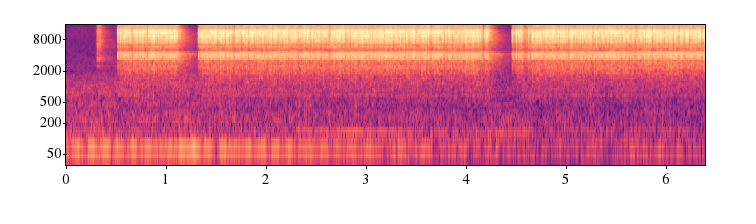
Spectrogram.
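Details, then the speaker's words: Buzz coil with ammeter in series, points being adjusted: high, steady vibrator buzz with brief dropouts; too little tension, barely producing a spark. Leaf tension is then increased. "you can see that that's barely just those three taps now it's barely producing a spark"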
